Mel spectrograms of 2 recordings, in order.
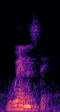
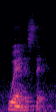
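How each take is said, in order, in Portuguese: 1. O D do meio é mudo. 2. O D do meio é mudo.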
